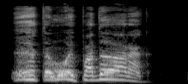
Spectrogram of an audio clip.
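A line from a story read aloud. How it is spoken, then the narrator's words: Hoarse wheeze. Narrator (Russian): прохрипел он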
